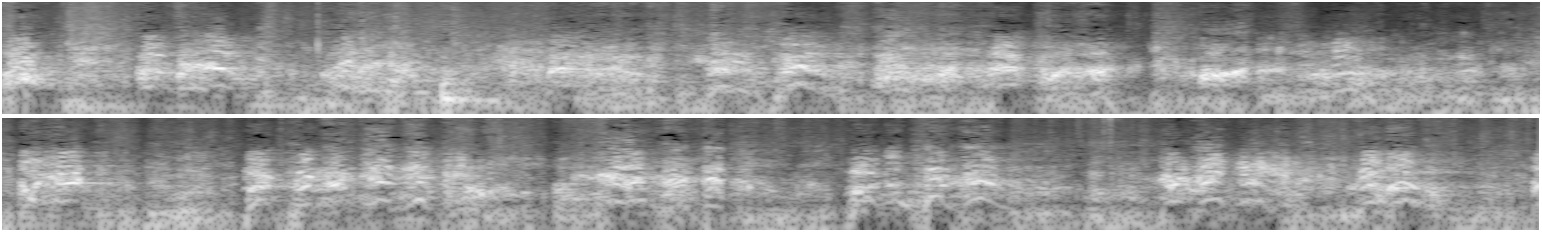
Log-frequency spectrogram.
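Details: Rottweiler and beagle fighting: two dogs in an aggressive clash, with harsh, overlapping barks and snarling bursts that run almost without pause for fifteen seconds, loudness rising and falling with the scuffle.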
